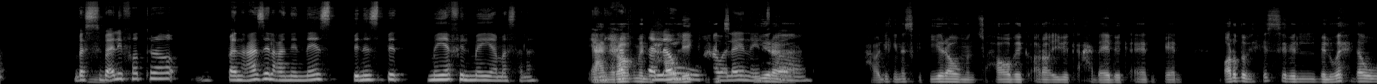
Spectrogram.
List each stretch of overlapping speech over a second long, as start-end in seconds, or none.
5.9-8.0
